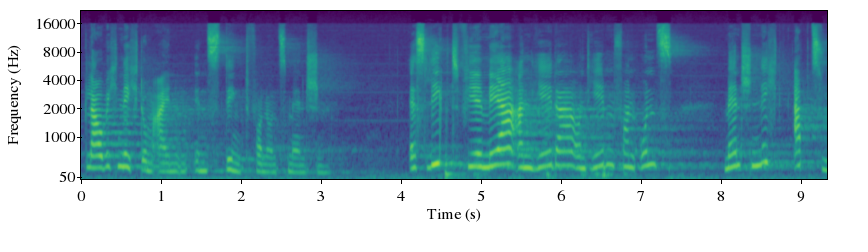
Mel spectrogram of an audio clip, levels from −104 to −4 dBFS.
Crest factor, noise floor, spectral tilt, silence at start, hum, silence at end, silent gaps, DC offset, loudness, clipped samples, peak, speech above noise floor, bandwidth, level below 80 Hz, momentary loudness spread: 22 dB; -55 dBFS; -2 dB/octave; 0.05 s; none; 0 s; none; under 0.1%; -27 LUFS; under 0.1%; -6 dBFS; 27 dB; 17 kHz; -56 dBFS; 14 LU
